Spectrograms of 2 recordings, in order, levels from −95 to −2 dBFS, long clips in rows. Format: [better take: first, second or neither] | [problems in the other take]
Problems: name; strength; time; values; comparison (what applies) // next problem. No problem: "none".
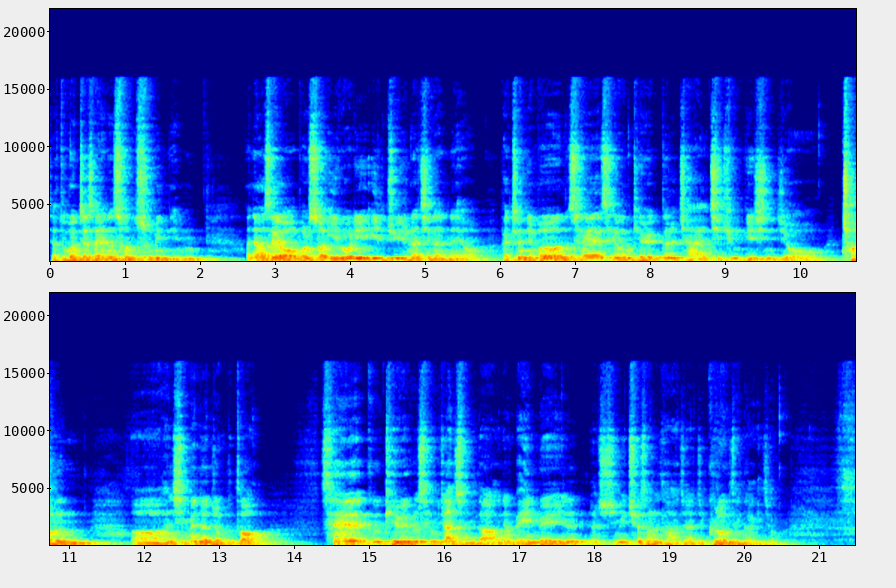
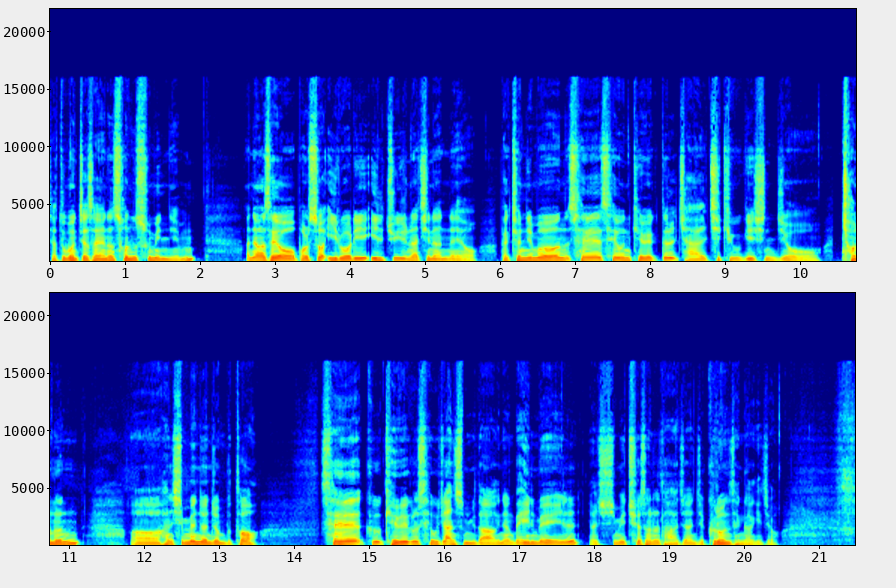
second | room echo; slight; dies away in 0.8 s // off-mic speech; somewhat distant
